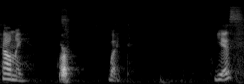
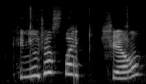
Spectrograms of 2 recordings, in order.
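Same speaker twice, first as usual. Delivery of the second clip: talking to dog; 11 semitones higher than usual. Real, not acted.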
